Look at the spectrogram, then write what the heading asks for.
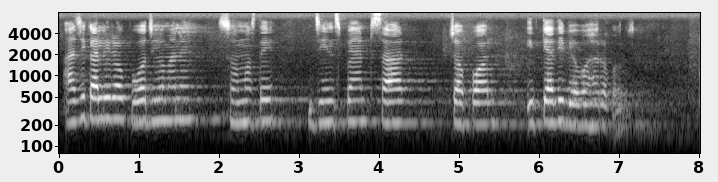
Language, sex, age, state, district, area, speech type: Odia, female, 45-60, Odisha, Boudh, rural, spontaneous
